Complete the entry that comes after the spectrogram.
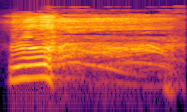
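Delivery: a sharp, high squeal of laughter bursting out; sudden high laugh. Real, not acted. Laughing at his friend sneaking in for coffee, a high squeal.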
